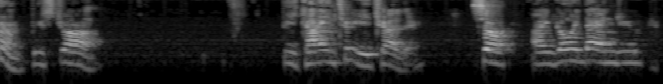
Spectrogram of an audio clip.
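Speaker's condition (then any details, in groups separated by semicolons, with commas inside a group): Cerebral palsy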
